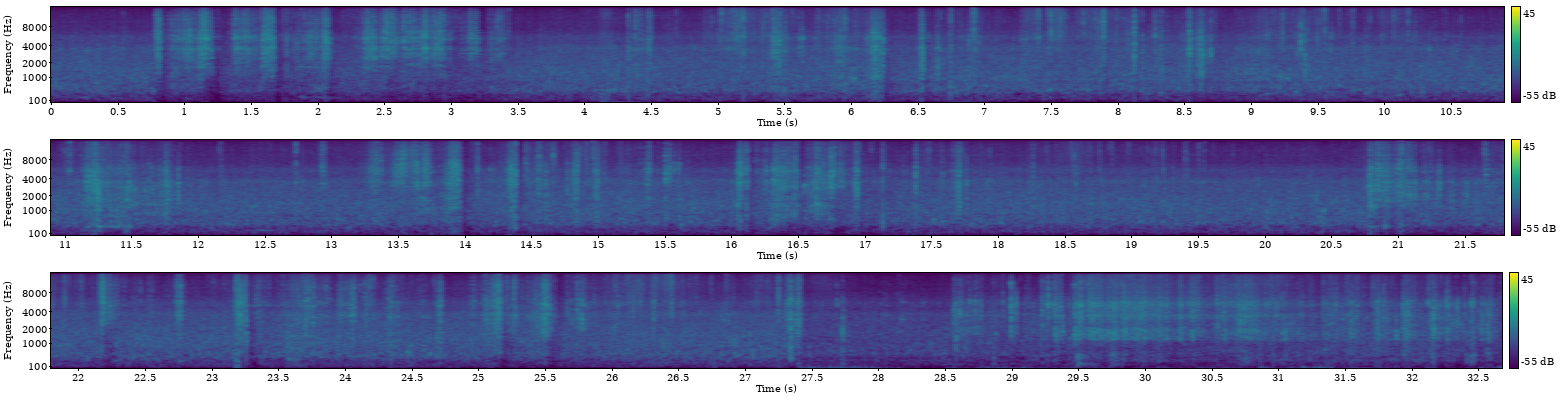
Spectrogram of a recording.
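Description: A small creek running steadily, with irregular clicks and scrapes of rocks and gravel being dug out of the bank with a hand tool.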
